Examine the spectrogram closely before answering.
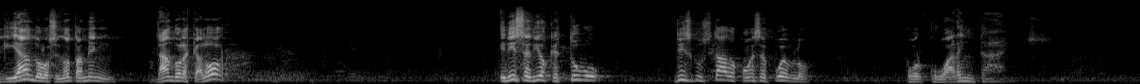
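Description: A middle-aged man speaks into a microphone in short, animated phrases with pauses.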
